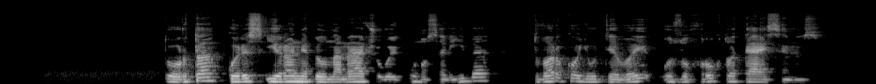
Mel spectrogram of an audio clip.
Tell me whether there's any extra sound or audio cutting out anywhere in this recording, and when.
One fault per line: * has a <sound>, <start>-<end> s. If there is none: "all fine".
all fine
